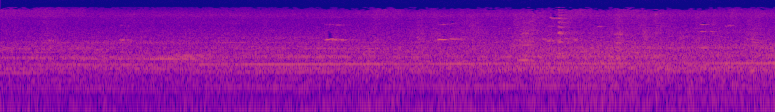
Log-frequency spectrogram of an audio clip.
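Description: An electric train rumbles steadily along the tracks, drawing closer.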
